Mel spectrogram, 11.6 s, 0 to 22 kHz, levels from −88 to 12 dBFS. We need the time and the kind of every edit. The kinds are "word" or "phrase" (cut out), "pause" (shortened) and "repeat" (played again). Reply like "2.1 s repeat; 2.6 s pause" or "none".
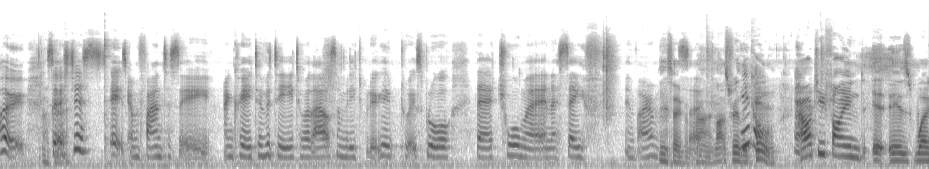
1.6 s phrase; 5.0 s word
